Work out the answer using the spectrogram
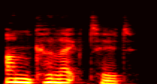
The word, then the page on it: uncollected: British English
